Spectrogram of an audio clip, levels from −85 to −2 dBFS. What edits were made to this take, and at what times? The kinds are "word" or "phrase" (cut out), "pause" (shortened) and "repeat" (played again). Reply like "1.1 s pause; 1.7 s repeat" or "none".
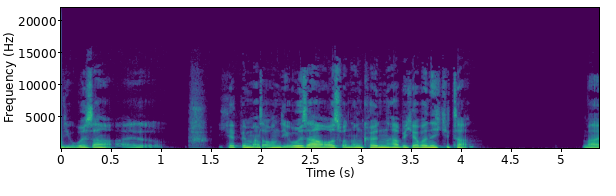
1.5 s pause; 2.0 s phrase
